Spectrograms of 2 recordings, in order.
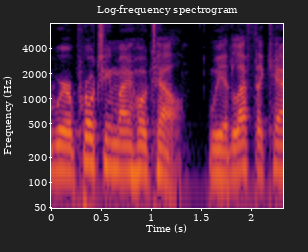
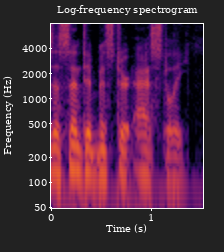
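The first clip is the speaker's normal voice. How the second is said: ordinary delivery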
